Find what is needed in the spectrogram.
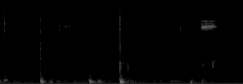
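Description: A handful of soft, separate clicks from a laptop being operated, set over near-silent room tone.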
